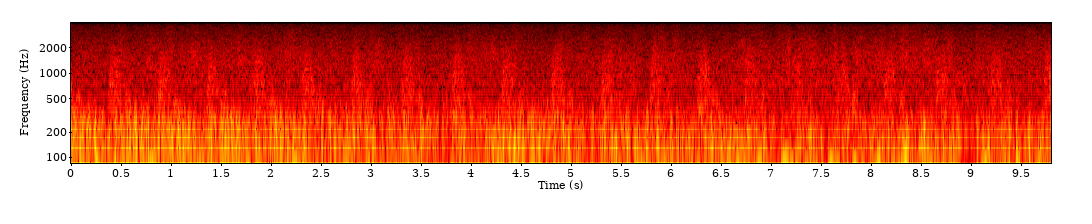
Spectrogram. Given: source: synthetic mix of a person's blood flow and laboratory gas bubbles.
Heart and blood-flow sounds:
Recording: Doppler ultrasound of blood flow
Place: subclavian vein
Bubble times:
no bubbles
From the record:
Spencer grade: 0 (complete lack of bubble signals)

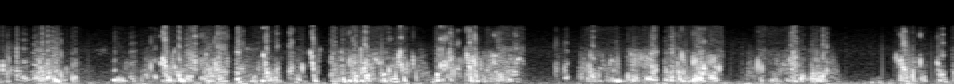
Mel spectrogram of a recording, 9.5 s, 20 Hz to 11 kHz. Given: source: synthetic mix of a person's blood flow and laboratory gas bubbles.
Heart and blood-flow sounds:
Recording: Doppler ultrasound of blood flow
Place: subclavian vein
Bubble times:
0.00-0.80 s: bubbles
1.10-2.28 s: bubbles
2.32-3.21 s: bubbles
3.28-4.20 s: bubbles
4.29-5.24 s: bubbles
5.53-5.69 s: bubbles
5.79-6.57 s: bubbles
6.62-7.24 s: bubbles
7.53-8.31 s: bubbles
8.92-9.29 s: bubbles
9.33-9.55 s: bubbles
From the record:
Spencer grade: 4 (maximum detectable bubble signal sounding continuously throughout systole and diastole of every cardiac period, and overriding the amplitude of the normal cardiac signals)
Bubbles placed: anywhere in the cardiac cycle

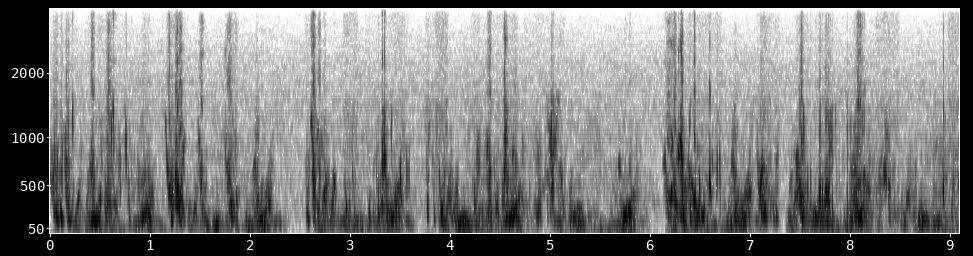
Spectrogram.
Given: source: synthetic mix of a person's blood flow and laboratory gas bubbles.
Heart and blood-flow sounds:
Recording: Doppler ultrasound of blood flow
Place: precordium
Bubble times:
0.00-0.27 s: bubbles
0.35-0.83 s: bubbles
1.12-1.39 s: bubbles
1.47-1.60 s: bubbles
1.74-1.91 s: bubbles
2.55-2.73 s: bubbles
2.93-3.09 s: bubbles
3.15-3.61 s: bubbles
3.75-3.99 s: bubbles
4.21-4.69 s: bubbles
4.74-5.17 s: bubbles
6.12-6.73 s: bubbles
7.06-7.31 s: bubbles
7.44-7.90 s: bubbles
7.95-8.51 s: bubbles
8.89-9.10 s: bubbles
From the record:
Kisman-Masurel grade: 343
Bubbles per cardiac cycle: rolling drumbeat, 9 or more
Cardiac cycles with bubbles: 100%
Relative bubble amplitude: loud (0.450 to 0.775)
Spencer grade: 3 (all of the cardiac periods contain showers or single bubble signals, but not dominating or overriding the cardiac motion signals)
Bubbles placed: only in the low amplitude regions of the cardiac cycle

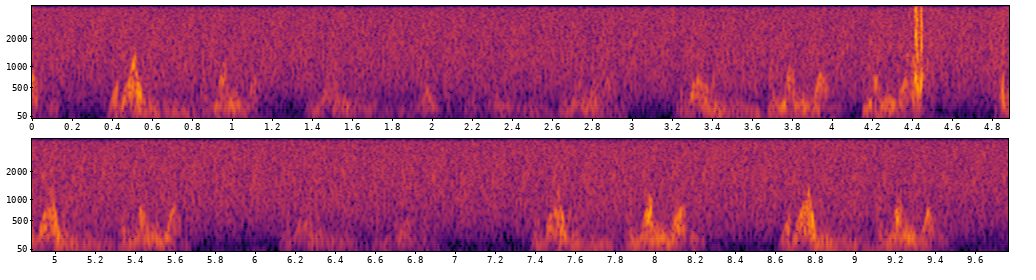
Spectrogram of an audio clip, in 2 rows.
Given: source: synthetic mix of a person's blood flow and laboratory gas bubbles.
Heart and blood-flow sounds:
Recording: Doppler ultrasound of blood flow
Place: precordium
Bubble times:
4.37-4.49 s: bubbles
4.81-4.89 s: bubbles
From the record:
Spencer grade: 1 (occasional bubble signal discernible with the cardiac motion signal, with majority of cardiac periods free of bubbles)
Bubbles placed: only in the low amplitude regions of the cardiac cycle

